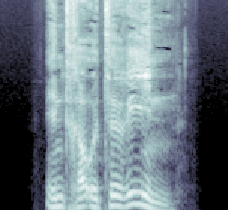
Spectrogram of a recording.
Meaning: intrauterine
- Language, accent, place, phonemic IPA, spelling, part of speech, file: German, Germany, Berlin, /ɪntʁaʔuteˈʁiːn/, intrauterin, adjective, De-intrauterin.ogg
